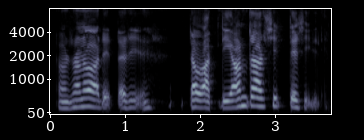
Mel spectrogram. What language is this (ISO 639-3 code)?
fin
